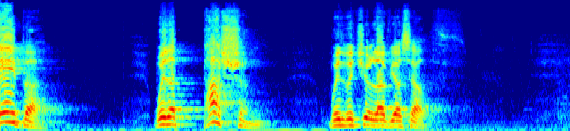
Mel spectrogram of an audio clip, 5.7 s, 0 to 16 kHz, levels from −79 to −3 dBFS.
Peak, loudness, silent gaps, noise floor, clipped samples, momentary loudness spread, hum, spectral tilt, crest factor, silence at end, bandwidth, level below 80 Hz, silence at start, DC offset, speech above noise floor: -2 dBFS; -17 LUFS; none; -53 dBFS; under 0.1%; 14 LU; none; -4 dB/octave; 18 dB; 1.35 s; 15 kHz; -50 dBFS; 0 s; under 0.1%; 36 dB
